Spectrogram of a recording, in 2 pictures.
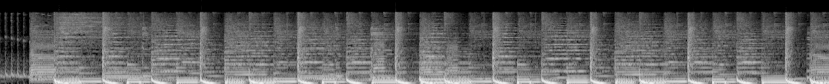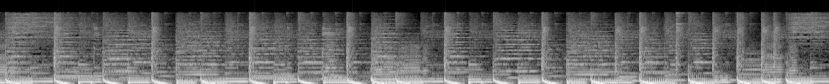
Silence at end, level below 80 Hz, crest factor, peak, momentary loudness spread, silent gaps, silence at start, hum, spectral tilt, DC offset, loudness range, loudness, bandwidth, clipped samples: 0 s; -14 dBFS; 10 dB; 0 dBFS; 3 LU; none; 0 s; none; -5.5 dB/octave; 0.2%; 1 LU; -11 LUFS; 12.5 kHz; under 0.1%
